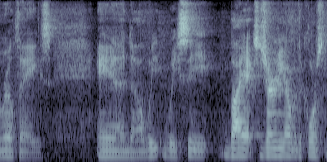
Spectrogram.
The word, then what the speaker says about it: Bayek: If you don't know what I'm saying, it's pronounced Bayek, and it's spelled Bayek.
